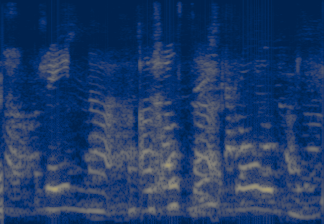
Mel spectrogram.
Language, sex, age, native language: Icelandic, female, 10, Icelandic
